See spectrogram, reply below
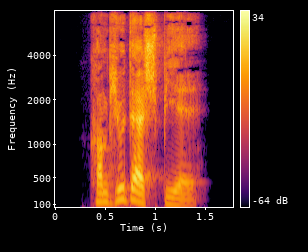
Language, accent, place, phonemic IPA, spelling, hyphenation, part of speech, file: German, Germany, Berlin, /kɔmˈpjuːtɐˌʃpiːl/, Computerspiel, Com‧pu‧ter‧spiel, noun, De-Computerspiel.ogg
- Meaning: computer game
